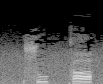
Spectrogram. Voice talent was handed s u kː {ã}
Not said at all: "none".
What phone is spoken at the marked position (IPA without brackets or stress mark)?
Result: a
